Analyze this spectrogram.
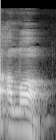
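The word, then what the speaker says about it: الله: Donc on prononce Allah. Le nom d'Allah, il y a toujours une shida sur le lem. Donc c'est pas Allah.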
